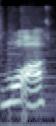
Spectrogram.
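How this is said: The T in the middle is dropped. The speaker sounds less upper class. "the non-posh accent is water"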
